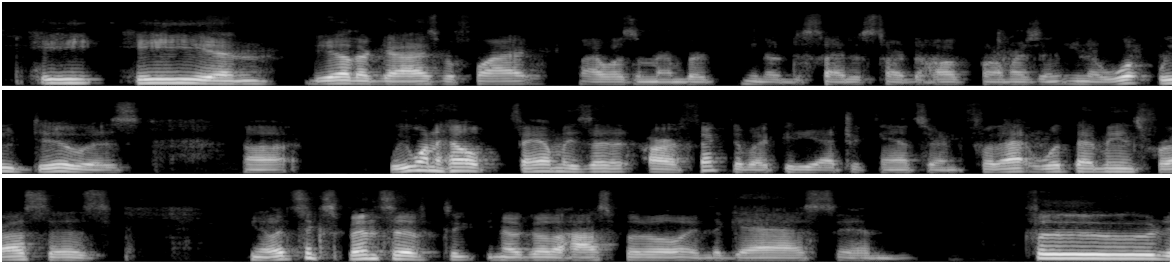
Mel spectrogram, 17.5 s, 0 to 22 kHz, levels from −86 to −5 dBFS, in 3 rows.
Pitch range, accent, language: 115-145 Hz, American, English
